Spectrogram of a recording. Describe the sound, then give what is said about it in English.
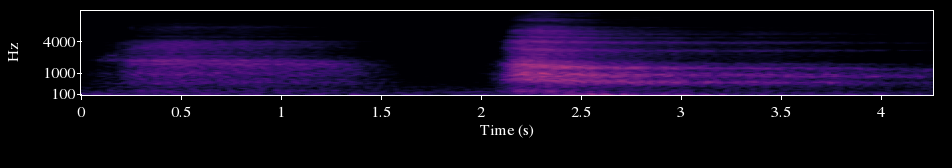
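One slow, deep breath, taken together with listeners: a long, soft inhale, a short pause, then a fuller, louder breathy exhale that trails off gently. “I just want you to take a deep breath. Let's do that together.”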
